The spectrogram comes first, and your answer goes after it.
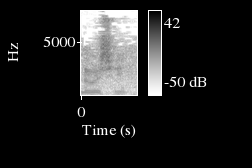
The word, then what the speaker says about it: Rishi: rushi RI the modern rushi what is that rushi rushi oh RI yes you call it Rishi we call it rushi that is the difference in pronunciation just like the they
